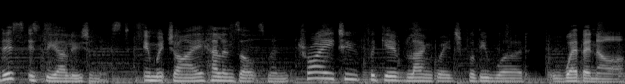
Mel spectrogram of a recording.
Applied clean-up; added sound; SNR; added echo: none; none; none; none.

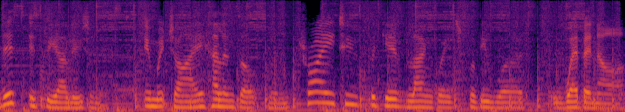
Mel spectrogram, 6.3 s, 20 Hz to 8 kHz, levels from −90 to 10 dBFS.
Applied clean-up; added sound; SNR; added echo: none; Drum / Drum kit; 11 dB; none.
